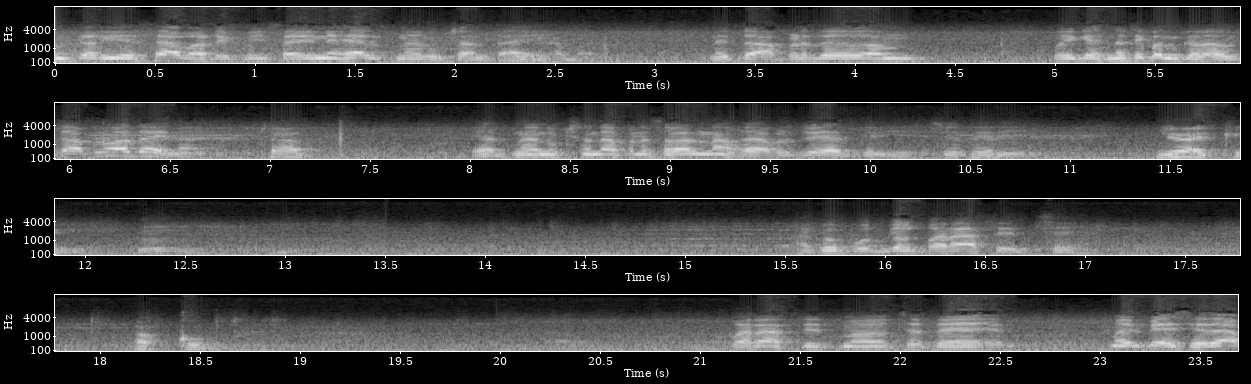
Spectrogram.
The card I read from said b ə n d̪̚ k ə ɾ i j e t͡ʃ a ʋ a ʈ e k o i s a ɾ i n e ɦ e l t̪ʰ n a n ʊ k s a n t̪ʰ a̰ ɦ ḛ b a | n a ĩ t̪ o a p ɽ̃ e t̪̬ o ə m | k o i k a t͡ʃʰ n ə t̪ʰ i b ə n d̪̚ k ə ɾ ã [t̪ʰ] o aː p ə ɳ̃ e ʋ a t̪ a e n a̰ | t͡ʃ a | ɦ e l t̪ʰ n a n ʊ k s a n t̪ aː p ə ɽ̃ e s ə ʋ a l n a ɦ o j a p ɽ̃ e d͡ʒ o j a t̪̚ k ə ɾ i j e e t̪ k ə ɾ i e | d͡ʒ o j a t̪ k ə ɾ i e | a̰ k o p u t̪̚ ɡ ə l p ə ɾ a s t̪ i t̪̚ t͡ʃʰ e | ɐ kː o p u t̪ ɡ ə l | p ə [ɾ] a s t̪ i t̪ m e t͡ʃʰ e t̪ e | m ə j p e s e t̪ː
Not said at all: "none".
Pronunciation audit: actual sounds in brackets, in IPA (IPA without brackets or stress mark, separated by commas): t̪, ɾ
